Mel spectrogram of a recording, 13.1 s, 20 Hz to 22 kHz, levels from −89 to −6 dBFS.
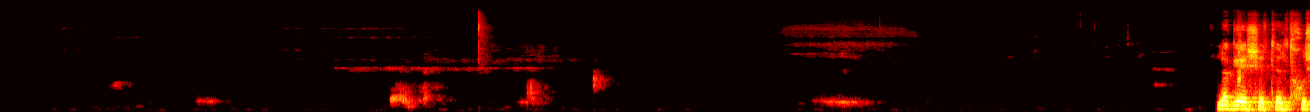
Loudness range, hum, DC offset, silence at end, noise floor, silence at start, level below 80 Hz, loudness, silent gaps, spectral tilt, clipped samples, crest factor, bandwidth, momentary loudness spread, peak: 29 LU; none; under 0.1%; 0 s; -88 dBFS; 12.15 s; -58 dBFS; -16 LUFS; none; -5.5 dB/octave; under 0.1%; 24 dB; 13.5 kHz; 31 LU; -2 dBFS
